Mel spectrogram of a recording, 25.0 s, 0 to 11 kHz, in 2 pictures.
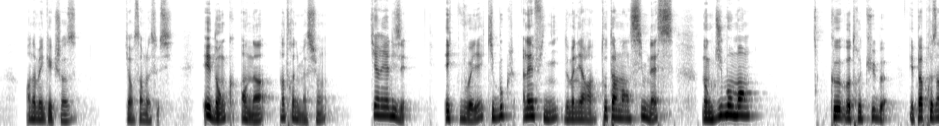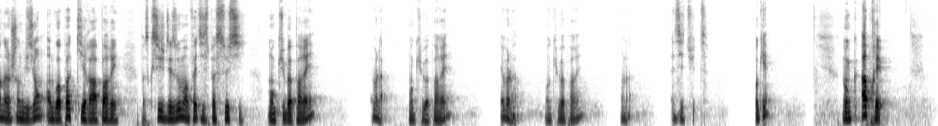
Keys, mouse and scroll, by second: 14.3-16.3 scroll down 7, 22.2 space, 22.6-23.2 scroll up 2, 23.2 space.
